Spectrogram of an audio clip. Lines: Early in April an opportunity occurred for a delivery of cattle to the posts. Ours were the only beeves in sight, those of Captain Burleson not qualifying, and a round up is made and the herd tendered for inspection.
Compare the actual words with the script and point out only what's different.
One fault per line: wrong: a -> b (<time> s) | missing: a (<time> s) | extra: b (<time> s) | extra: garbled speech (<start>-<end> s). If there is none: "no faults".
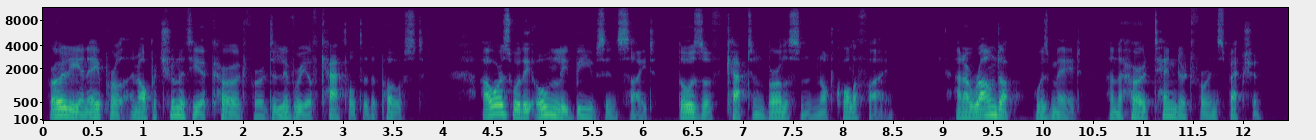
wrong: posts -> post (3.3 s)
wrong: is -> was (9.9 s)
